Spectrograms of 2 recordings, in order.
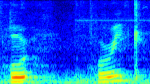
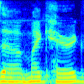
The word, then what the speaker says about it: Mike Herrig: We'll go to our next presentation by Horik. Sorry about that, sir. Welcome. Thank you. You guys hear all right? Yes, sir. Often mispronounced, so I don't take offense by it. It is Mike Herrig, though.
